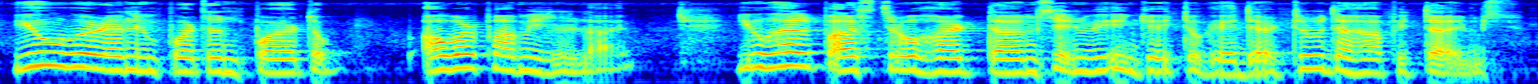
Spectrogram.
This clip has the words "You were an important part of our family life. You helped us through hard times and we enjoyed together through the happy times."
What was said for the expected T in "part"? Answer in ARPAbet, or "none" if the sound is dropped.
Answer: T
